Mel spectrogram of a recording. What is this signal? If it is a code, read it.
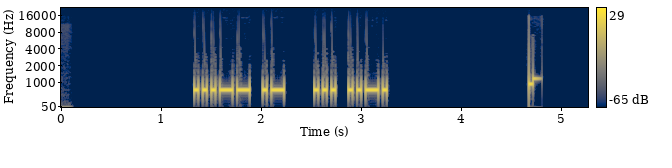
Morse code, heard as a keyed tone, about 28 wpm, 700 Hz. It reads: 3A SF
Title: Field Day Exchanges Encore - 28wpm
